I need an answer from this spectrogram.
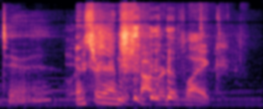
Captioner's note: laughs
